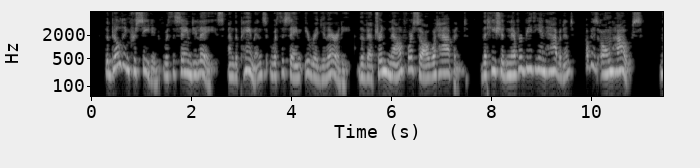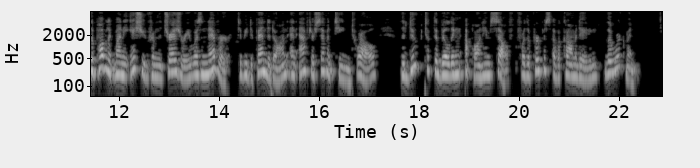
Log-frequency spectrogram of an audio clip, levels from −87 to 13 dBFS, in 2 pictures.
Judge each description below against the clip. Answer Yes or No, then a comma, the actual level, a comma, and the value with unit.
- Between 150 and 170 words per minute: Yes, average, 160 wpm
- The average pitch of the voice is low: No, high, 205 Hz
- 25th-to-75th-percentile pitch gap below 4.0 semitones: No, average, 4.5 semitones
